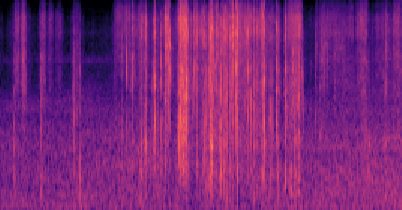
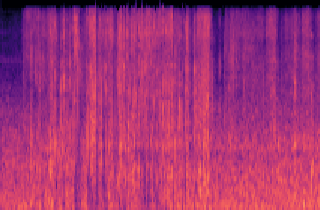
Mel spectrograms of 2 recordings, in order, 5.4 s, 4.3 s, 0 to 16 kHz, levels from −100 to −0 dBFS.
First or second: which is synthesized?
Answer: first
